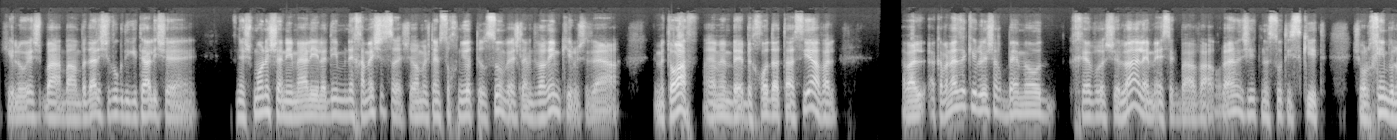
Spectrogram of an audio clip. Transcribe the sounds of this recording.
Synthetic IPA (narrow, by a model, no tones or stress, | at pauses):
kʰiḭlṵjeʃ̬baba̰mvadaleʃivukd̪iɡitaliʃe̞̰ | lifneʃmo̞ne̞ʃanimaja̰lijeladimbnejχameʃesʁe̞̰ʃa̰jo̞mjeʃ̬laɦemso̞χnijo̞t̚piʁsumvejɛʃla̰e̞md̪vaʁimkiḭluʃezḛa̰ja̰ | me̞to̞ʁafa̰jo̞membebeχo̞dataːsijaːval | ava̰lakavanaːzekiilujeʃhaʁbe̞me̞o̞d | χe̞vʁe̞ʃe̞̰lo̞ajalae̞mʔe̞se̞k̚bḛa̰va̰ʁola̰jeezeʃ̬iːt̪nasutiskit | ʃeo̞lχimvel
